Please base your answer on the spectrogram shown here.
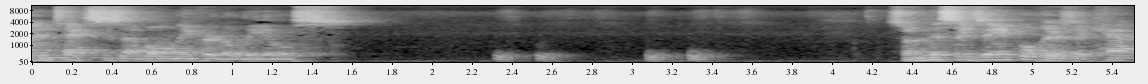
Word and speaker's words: alleles: I've always heard it pronounced alleles. It looks like it should be alleles. And there might be some parts of the country where they say it that way, but in Oklahoma and Texas, I've only heard alleles.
